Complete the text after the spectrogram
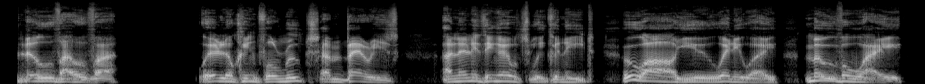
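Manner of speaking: very irritated, cross, husky, rough rasping voice. Reading a story: a badger shoves Fatty in the dark and speaks; very cross, husky badger voice. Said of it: "A very cross, husky voice said".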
